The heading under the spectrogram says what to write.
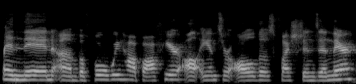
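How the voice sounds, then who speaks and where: Talking at a fairly quick pace, a woman with a medium pitch speaks in a slight Kentucky accent. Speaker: real estate trainer and coach. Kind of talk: online training class. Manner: animated.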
